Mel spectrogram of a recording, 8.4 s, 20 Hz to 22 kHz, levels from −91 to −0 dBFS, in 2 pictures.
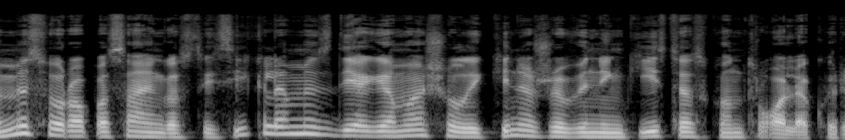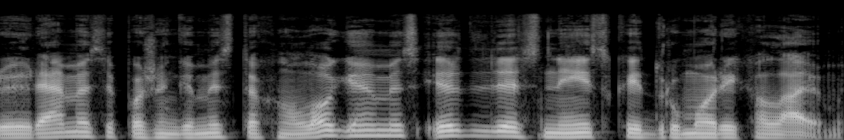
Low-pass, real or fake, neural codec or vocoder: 14.4 kHz; fake; vocoder, 44.1 kHz, 128 mel bands every 512 samples, BigVGAN v2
